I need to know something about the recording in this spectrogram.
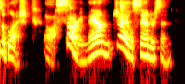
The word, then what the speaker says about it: Giles: Giles Sanderson. He pronounced it with a soft G, and it rhymed with piles.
